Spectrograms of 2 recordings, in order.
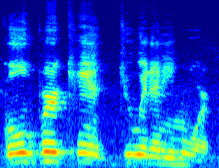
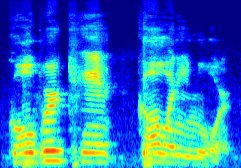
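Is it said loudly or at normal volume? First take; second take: normal volume; loudly. First: It is said at normal volume. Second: It is said loudly.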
